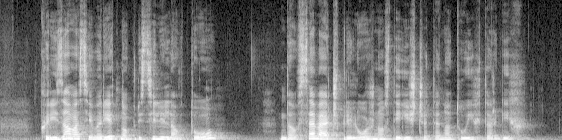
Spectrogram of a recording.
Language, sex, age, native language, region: Slovenian, female, 30-49, Slovenian, Carinthia region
